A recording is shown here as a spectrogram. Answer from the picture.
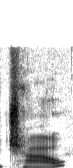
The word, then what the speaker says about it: Chao: So it's called the CHAO. How do you say that? – Oh, Dr. Chow.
